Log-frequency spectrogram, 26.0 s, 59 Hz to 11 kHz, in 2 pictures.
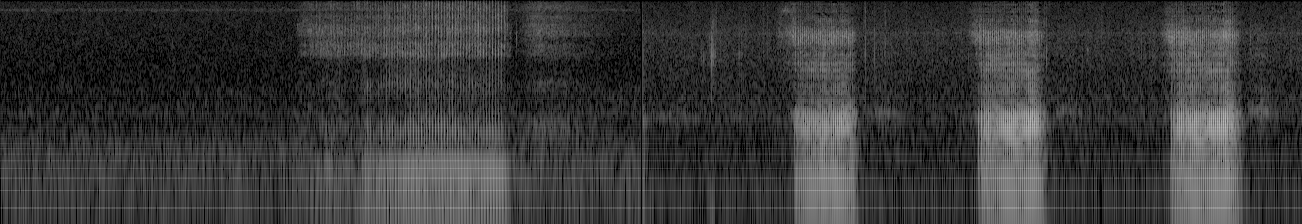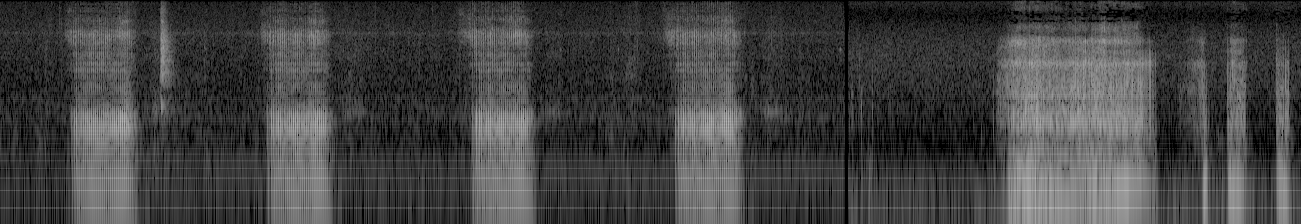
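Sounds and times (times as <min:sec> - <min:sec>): dog snoring: 0:03.0 - 0:05.9, 0:07.8 - 0:08.7, 0:09.7 - 0:10.7, 0:11.6 - 0:12.7, 0:13.6 - 0:14.6, 0:15.6 - 0:16.7, 0:17.6 - 0:18.6, 0:19.7 - 0:20.8, 0:23.0 - 0:26.0.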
